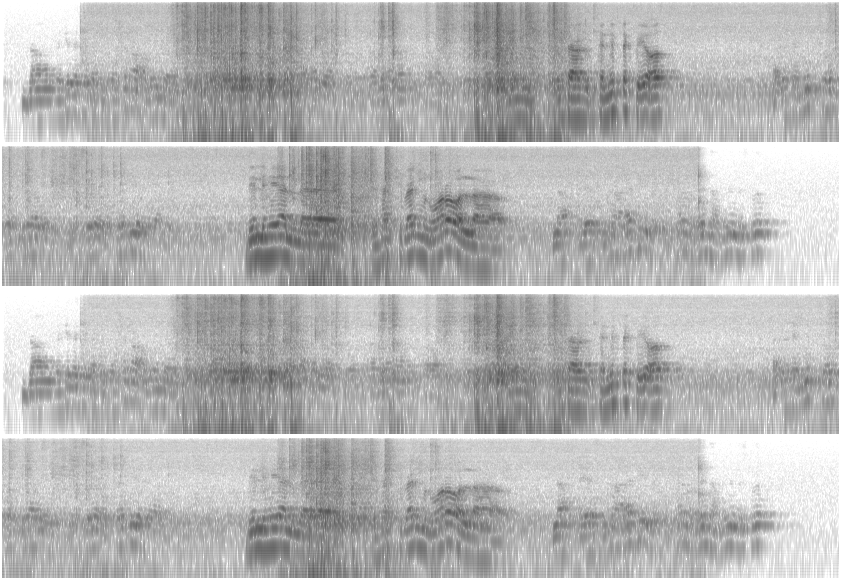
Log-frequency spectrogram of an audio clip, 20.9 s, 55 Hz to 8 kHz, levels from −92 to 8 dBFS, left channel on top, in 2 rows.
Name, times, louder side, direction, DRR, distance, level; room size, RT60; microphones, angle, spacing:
voice 1, 0.2-5.5 9.6-12.6 17.3-19.9, equal, 10° right, 1.6 m, -46 dB
sound 1, 1.0-19.2, left 3 dB, 20° left, 0.7 m, -36 dB
voice 2, 6.3-8.3 13.5-14.7 15.1-16.8, left 5 dB, 75° left, 0.6 m, -33 dB
6.9 x 6.5 x 3.1 m
head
